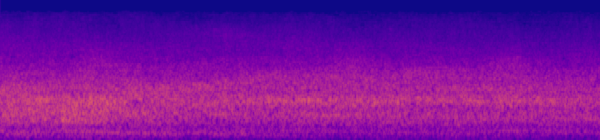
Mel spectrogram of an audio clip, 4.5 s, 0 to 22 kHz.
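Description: Jet engines of a twin-engine Airbus A320-family airliner at takeoff power as it lifts off: a steady, broad roar that slowly fades.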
